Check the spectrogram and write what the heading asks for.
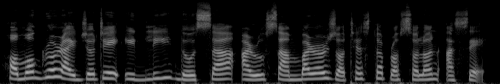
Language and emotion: Assamese, neutral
